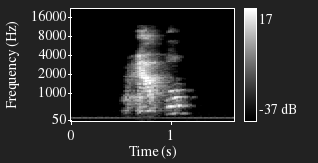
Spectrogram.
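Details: A talkative male African grey parrot, hatched 1997 and kept at home in Texas, gives one short, breathy, speech-like utterance under a second long over a steady low electrical hum, amid talk of mango, carrots and "It's good!"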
